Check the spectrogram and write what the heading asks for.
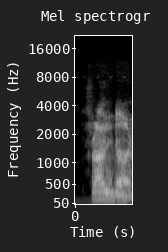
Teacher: the T is missed out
